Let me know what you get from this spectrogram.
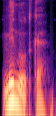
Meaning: diminutive of мину́та (minúta): minute, (short) moment
- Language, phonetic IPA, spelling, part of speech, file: Russian, [mʲɪˈnutkə], минутка, noun, Ru-минутка.ogg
